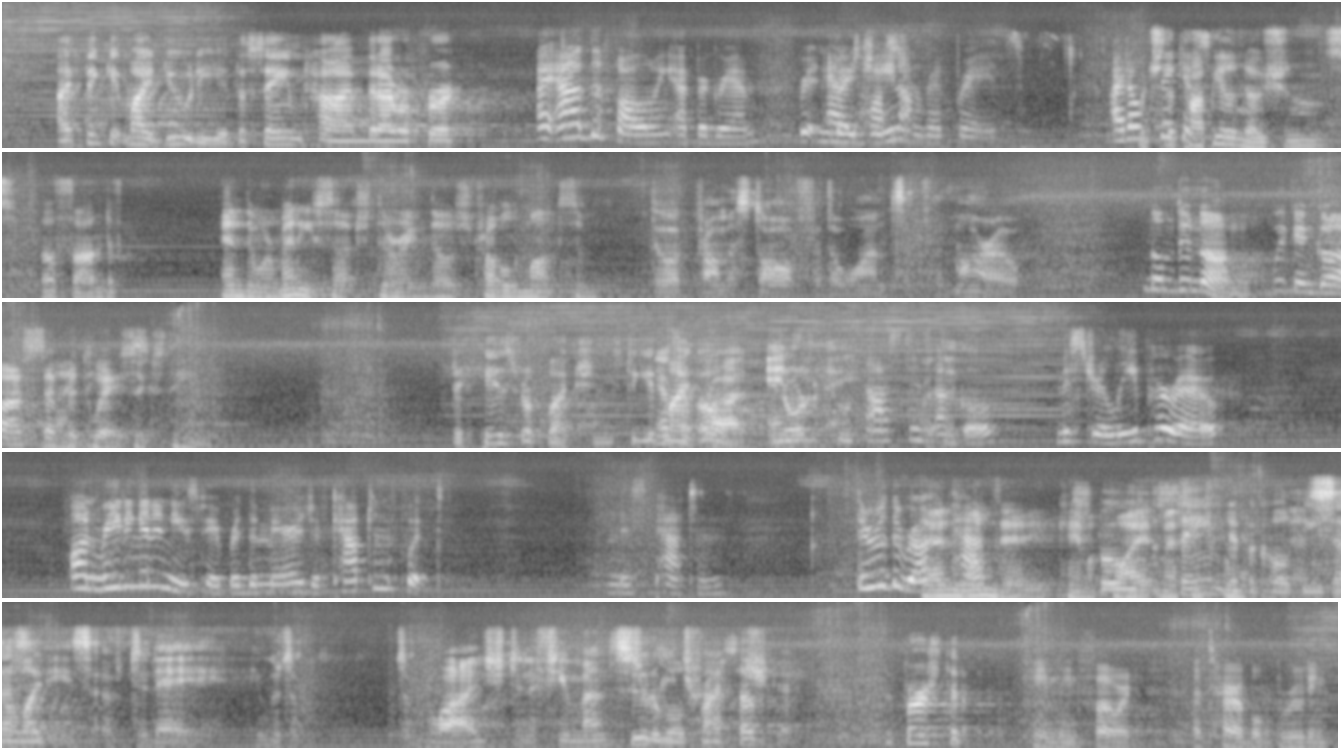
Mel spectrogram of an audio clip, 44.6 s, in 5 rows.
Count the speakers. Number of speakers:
7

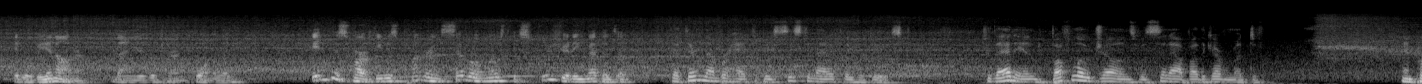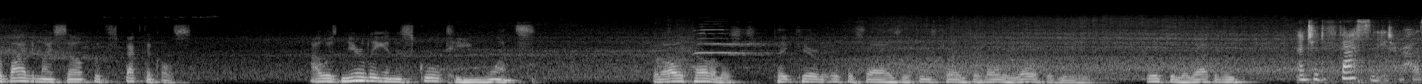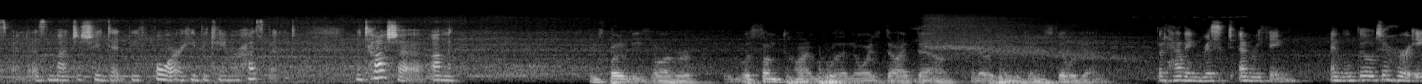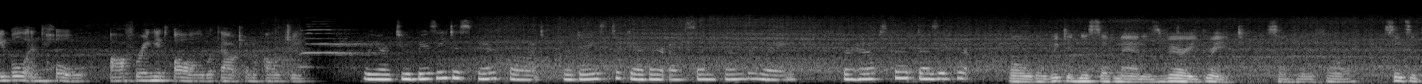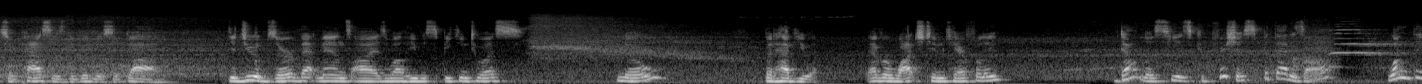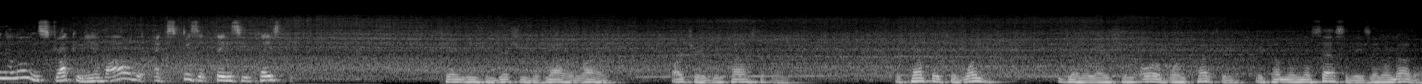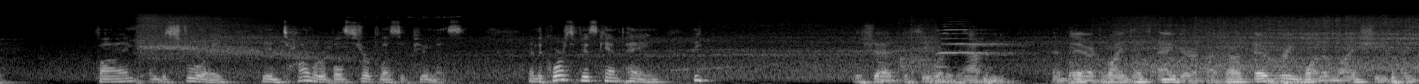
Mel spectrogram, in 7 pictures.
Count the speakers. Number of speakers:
9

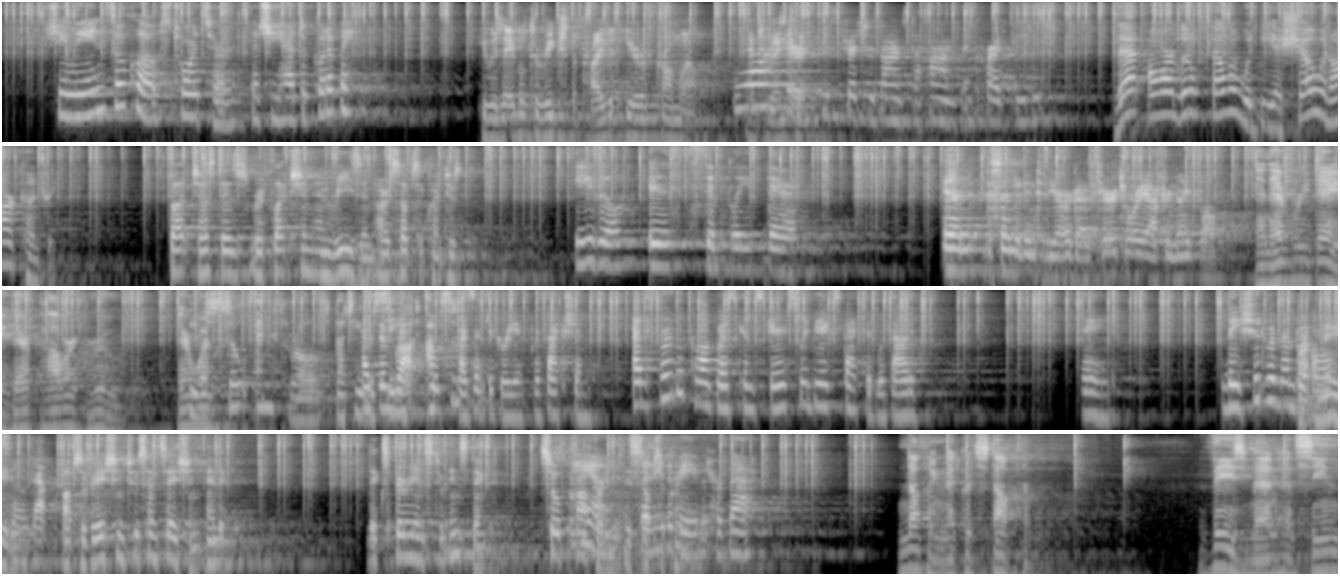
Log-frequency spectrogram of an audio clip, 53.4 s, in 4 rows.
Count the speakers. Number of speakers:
10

